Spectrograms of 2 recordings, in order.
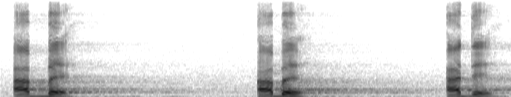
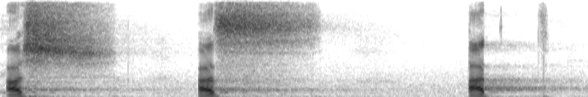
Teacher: قلقلہ کا معنی ہے جنبش، لوٹنا، اور حروف قلقلہ کو ادا کرتے ہوئے مخرج میں آواز لوٹتی ہے، لگ کر لوٹتی ہے۔ جیسے اب، اد، یہ آواز لوٹ رہی ہے۔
